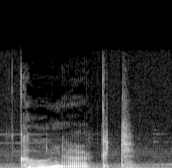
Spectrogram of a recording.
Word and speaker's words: Connacht: Connacht.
